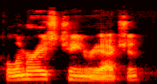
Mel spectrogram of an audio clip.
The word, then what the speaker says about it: polymerase chain reaction: So, yeah, polymerase chain reaction.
